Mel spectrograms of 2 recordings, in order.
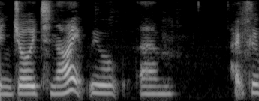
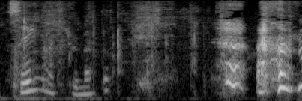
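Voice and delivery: usual speaking voice

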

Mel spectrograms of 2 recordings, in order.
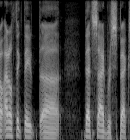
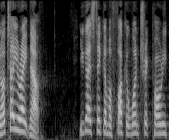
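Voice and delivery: ordinary talk

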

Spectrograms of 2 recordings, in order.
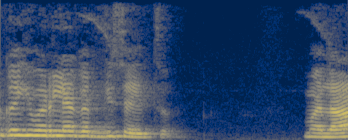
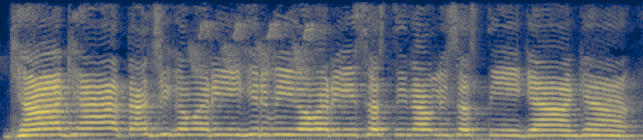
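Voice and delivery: all-out vendor shout; 3 semitones higher than usual. Acted. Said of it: "डोळं झाकून खच्चून ओरडायचो". (डोळे मिटून खच्चून भाजी विकण्याची आरोळी)

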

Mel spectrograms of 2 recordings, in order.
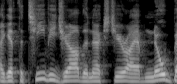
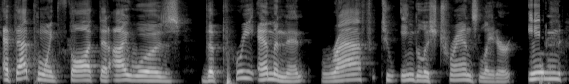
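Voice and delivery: ordinary talk, nothing marked

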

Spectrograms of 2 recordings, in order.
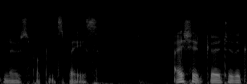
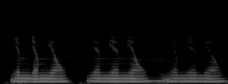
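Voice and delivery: nervous cat voice; 5 semitones higher than usual. Pretend. Meowing at the door.

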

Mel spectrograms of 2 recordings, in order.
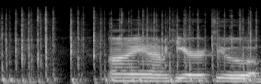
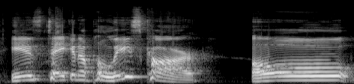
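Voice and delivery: shocked exclamation; 6 semitones higher, slower than usual. Pretend. Streamer telling viewers about the stolen police car, shocked exclamation. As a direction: exclaim in playful shock, pitch climbing.

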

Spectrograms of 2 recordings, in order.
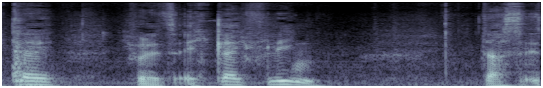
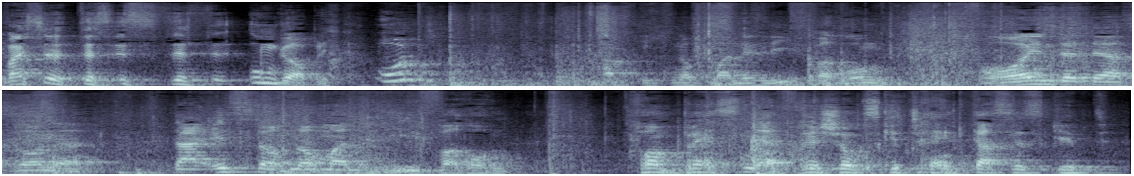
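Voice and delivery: usual speaking voice

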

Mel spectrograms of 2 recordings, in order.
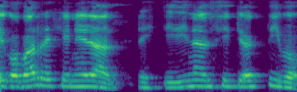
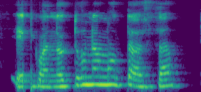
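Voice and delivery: ordinary talk, nothing marked

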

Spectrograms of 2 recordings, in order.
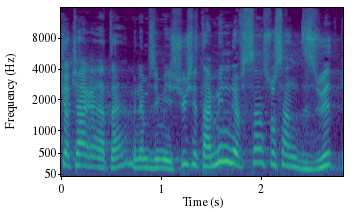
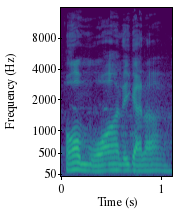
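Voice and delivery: blasé gala guest; 11 semitones lower, 4 dB quieter than usual. Retold or imitated. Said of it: "Tout le monde ici a dit ça".

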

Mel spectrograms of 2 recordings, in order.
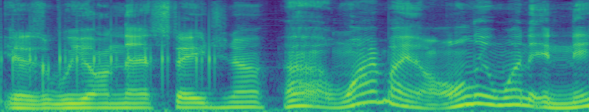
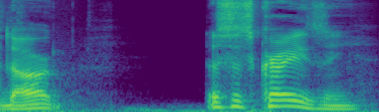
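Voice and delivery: ordinary talk, nothing marked

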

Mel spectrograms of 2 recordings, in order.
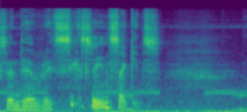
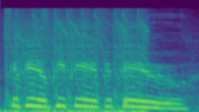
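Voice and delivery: mock laser sounds; 7 semitones higher, slower than usual. Imitating shots.

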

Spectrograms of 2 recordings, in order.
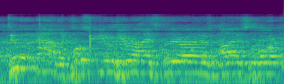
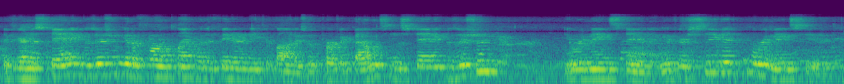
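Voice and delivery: hypnotized dreamy voice; 5 semitones lower than usual. Acted. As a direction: lull them into deep sleep. Hypnotist putting people to sleep.

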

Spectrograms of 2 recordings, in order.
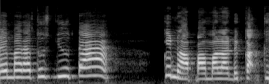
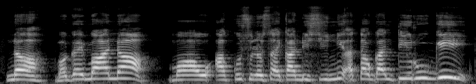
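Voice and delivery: deep looming brute searching; menacing giant; 6 semitones lower than usual. Acted. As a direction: growl like a giant hunting mice. Giant cornering the kids.

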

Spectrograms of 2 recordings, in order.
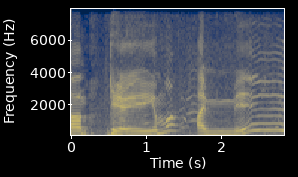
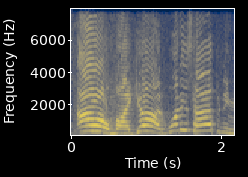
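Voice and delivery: high, loud, slow drawn-out scream; startled scream; 8 semitones higher, 10 dB louder than usual. Real, not acted. Streamer suddenly jumped by Toga, startled scream. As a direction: let it rip as you're ambushed. Caught in chaotic fight.

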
